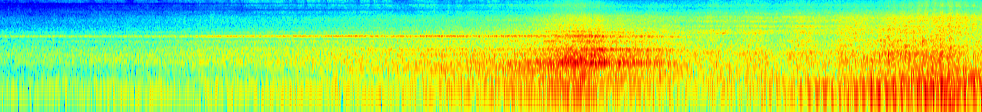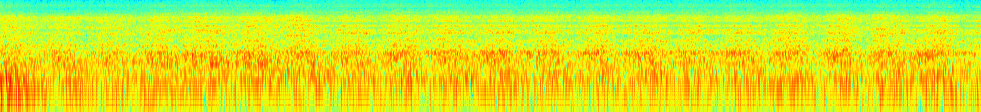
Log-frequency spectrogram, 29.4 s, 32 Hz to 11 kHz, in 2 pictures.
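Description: Freight train passing close by at a level crossing. It grows louder over the first several seconds, with a steady high whine that stops as the front of the train passes, loudest about 9 s in. After that a long string of freight wagons rolls past with an even, rhythmic clatter of wheels over the rail joints.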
